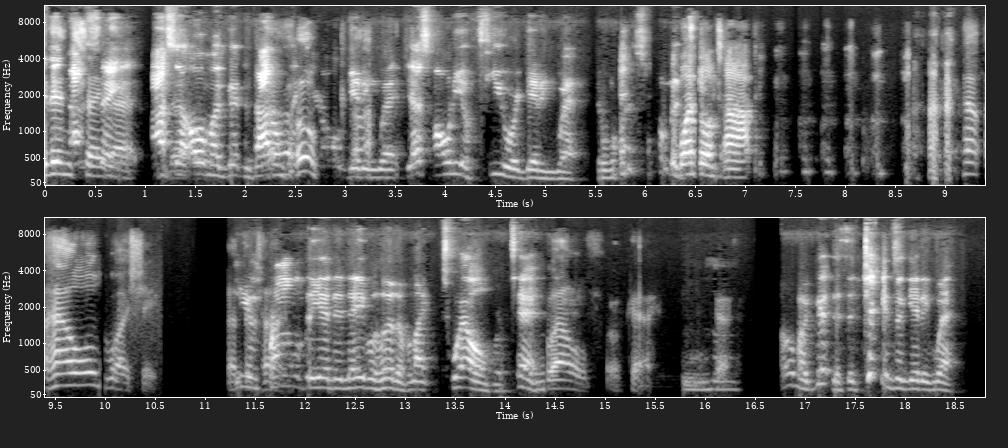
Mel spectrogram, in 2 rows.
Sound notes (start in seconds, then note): 8.6 laughter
